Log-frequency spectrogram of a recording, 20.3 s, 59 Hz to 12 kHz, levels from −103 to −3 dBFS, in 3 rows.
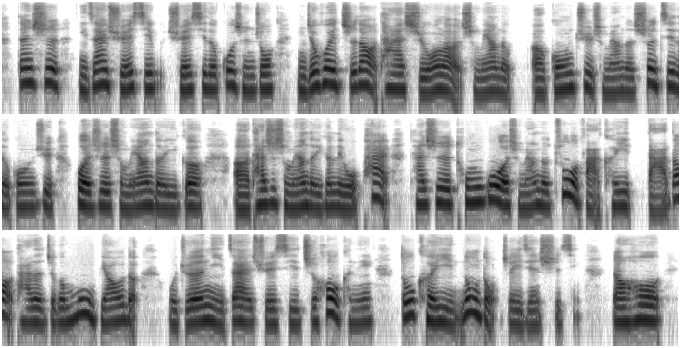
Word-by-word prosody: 但 260 0 +2
是 250 -1 +1
你 185 -2 -5
在 230 +5 +2
学 205 -4 -1
习 205 -1 -4
学 185 0 -2
习 195 +1 -5
的 190 0 -1
过 235 +3 0
程 185 -4 -4
中， 195 +1 0 0.2
你 180 - -3
就 205 +4 +3
会 245 0 +6
知 220 -2 -2
道 230 -3 +3
它 200 0 -3
使 190 -4 -4
用 180 +4 +2
了 180 -2 0
什 - - -10
么 155 - -8
样 175 +1 -3
的， 165 -2 -5 0.2
呃， 165 0 -2
工 185 +4 0
具， 210 -1 -4
什 190 -1 -12
么 - - -6
样 165 +1 -5
的 170 -1 -4
设 245 +10 +1
计 230 -1 -1
的 175 -6 -1
工 175 0 -1
具， 180 -2 -5 0.2
或 205 -3 +8
者 180 - +9
是 180 +1 -1
什 180 0 -6
么 165 - -5
样 185 +2 +1
的 175 -2 0
一 160 - -4
个， 175 0 +3 0.2
啊 160 0 0
它 200 +4 0
是 215 - -2
什 200 -3 -5
么 170 - -3
样 180 +1 +1
的 175 - +1
一 165 - -4
个 175 - 0
流 170 -2 +1
派， 275 -4 -1 0.2
它 200 - -2
是 205 +1 +1
通 225 +2 0
过 240 -6 +8
什 190 -3 -9
么 - - -5
样 180 +3 -3
的 185 -2 +1
做 280 - +4
法 - - -4
可 180 - -8
以 180 -1 -4
达 160 -3 -5
到 260 -1 +4
它 180 0 -6
的 180 -1 +3
这 175 - -7
个 180 - +1
目 245 +7 +2
标 185 0 -2
的。 205 - -1 0.3
我 170 - -5
觉 165 +2 -2
得 185 +1 +8
你 190 -4 -1
在 190 +1 0
学 170 -1 -5
习 170 0 -8
之 180 +2 -6
后， 280 +6 +6
肯 175 -5 -10
定 185 +1 -5 0.2
都 245 +3 +5
可 200 -6 +3
以 180 -3 0
弄 280 +1 +4
懂 - - 0
这 170 - -9
一 160 - -4
件 160 0 -7
事 - - -11
情。 240 +8 -17 0.3
然 185 0 +2
后 200 -1 +3
190 Hz, 300 characters per minute, -21 LUFS, 175-215 Hz, 0.3 s, 者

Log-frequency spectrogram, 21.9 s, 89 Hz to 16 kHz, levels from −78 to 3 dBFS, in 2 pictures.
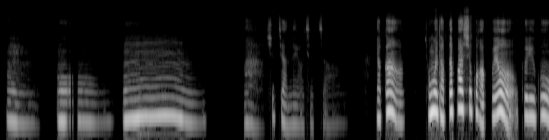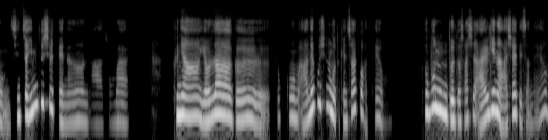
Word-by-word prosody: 음 170 -2 -14 0.4
어 185 0 -6 1.1
음. 205 -3 -5 0.7
아 165 -3 -20
쉽지 210 -2 -20
않네요, 160 -1 -18
진짜. 160 +1 -24 1.0
약간 200 -3 0 0.4
정말 255 +3 +5
답답하실 265 +6 +2
것 255 -1 -3
같고요. 215 +4 0
그리고 215 -1 -4
진짜 215 +2 -2
힘드실 330 +4 +2
때는 180 -4 -10
아 165 0 -21
정말 170 0 -16 0.9
그냥 225 -2 +4
연락을 195 -3 +1
쪼끔 210 0 -8
안 185 +8 -2
해 - - +6
보시는 325 -5 -1
것도 210 - -2
괜찮을 255 +11 -5
것 265 -2 -5
같아요. 200 -6 -15 0.7
그분들도 245 -8 +4
사실 200 +4 -8
알기는 235 +9 +3
아셔야 170 +11 -2
되잖아요. 180 - -12
205 Hz, 200 characters per minute, -22 LUFS, 180-235 Hz, 1.1 s, 해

